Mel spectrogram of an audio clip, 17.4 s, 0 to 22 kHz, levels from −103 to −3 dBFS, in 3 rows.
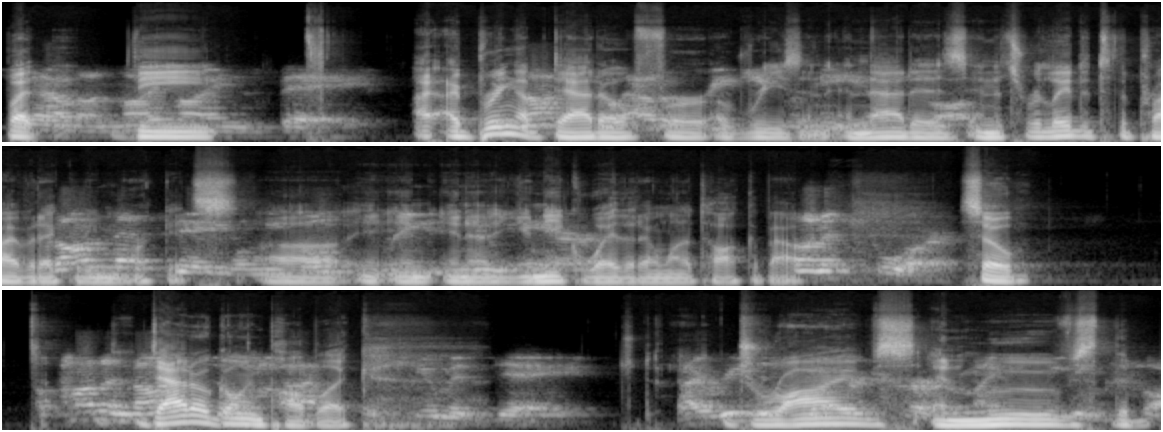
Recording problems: voice in the background; loud; throughout; 9 dB below the speech

